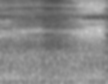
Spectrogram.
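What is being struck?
Nothing is struck.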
